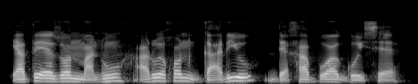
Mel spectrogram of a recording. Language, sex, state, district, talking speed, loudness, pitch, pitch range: Assamese, male, Assam, Kamrup Metropolitan, 130 wpm, -19 LUFS, 140 Hz, 110-160 Hz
